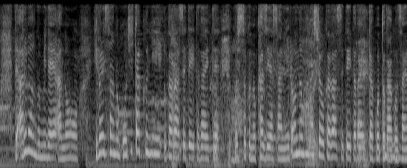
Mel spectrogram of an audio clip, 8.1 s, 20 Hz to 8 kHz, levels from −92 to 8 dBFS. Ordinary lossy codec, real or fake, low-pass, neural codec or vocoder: MP3, 64 kbps; fake; 7.2 kHz; vocoder, 44.1 kHz, 128 mel bands, Pupu-Vocoder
